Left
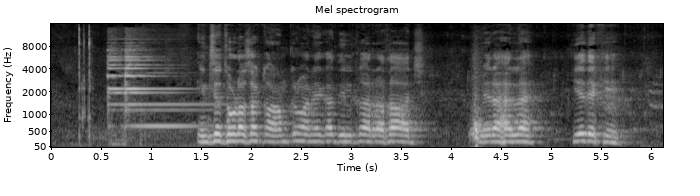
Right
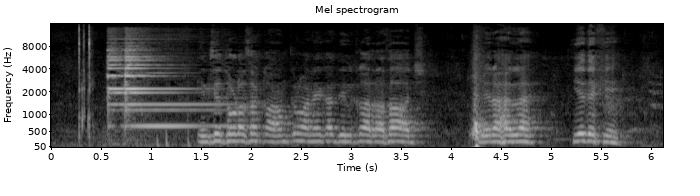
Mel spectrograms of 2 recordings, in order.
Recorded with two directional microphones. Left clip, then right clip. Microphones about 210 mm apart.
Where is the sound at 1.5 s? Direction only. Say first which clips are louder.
Left 15 dB; 25° left (ahead or behind).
